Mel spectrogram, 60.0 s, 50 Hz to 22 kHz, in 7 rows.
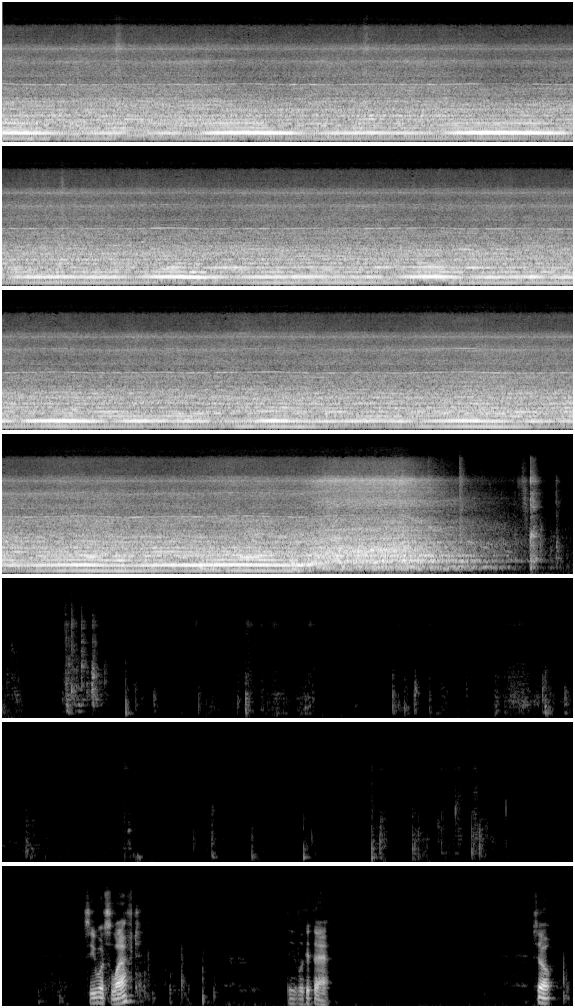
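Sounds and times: vacuum cleaner on carpet: 0.0s - 33.8s.

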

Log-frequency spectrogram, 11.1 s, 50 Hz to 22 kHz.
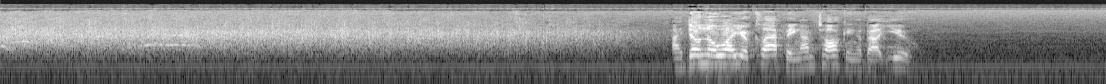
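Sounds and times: audience applauding: 0.0s - 6.7s.

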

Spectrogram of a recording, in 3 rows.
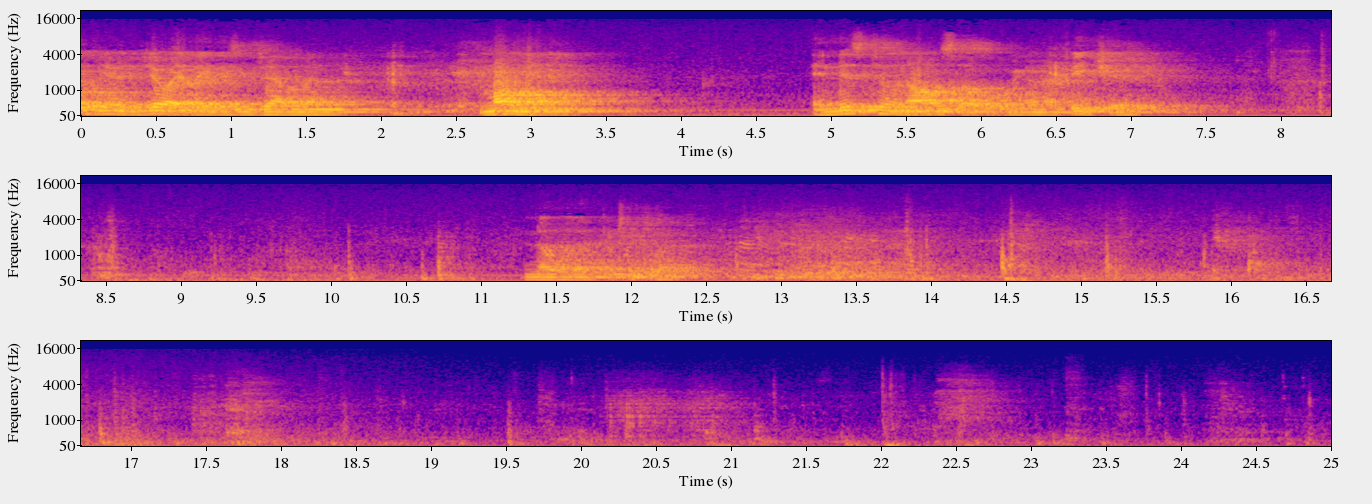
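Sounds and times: low steady hum: 0.0s - 25.0s
murmured voices: 11.3s - 18.5s.

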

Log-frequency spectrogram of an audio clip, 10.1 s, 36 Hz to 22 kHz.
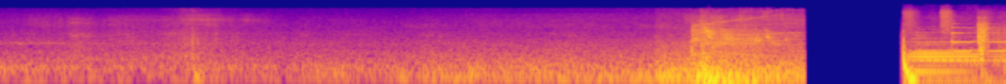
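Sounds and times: wind hissing: 0.0s - 8.1s.

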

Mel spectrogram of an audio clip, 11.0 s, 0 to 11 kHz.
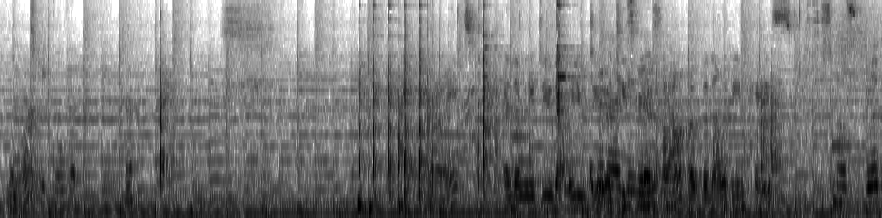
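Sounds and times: background music: 0.0s - 11.0s
utensils clinking against ceramic bowl: 4.5s - 8.4s.

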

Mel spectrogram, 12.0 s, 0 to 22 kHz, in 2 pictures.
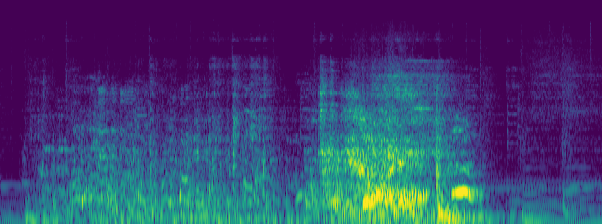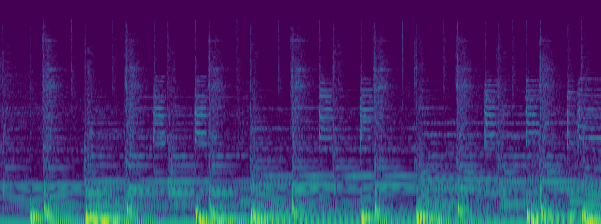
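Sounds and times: film music: 0.0s - 6.7s
loud crashes: 0.3s - 5.0s.

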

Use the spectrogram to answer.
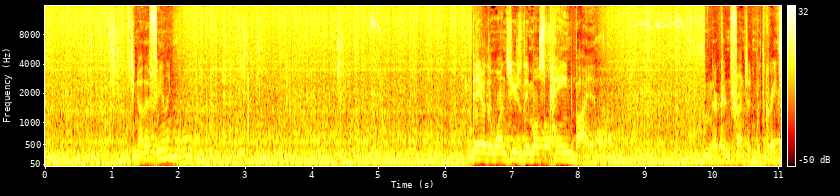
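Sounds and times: faint even hum: 0.0s - 11.0s
low rumble of room noise: 0.0s - 11.0s.

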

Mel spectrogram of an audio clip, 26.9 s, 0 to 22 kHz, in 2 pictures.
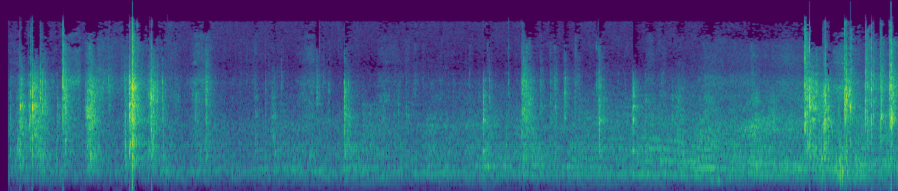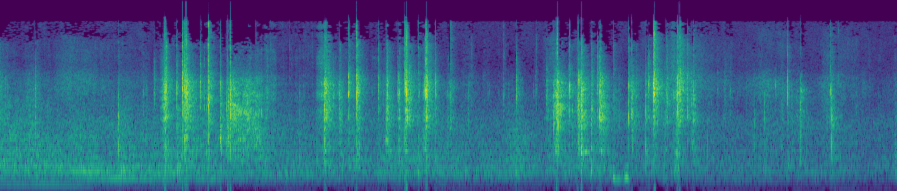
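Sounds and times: wooden blocks clacking: 15.8s - 17.5s, 18.2s - 20.3s, 21.1s - 24.4s.

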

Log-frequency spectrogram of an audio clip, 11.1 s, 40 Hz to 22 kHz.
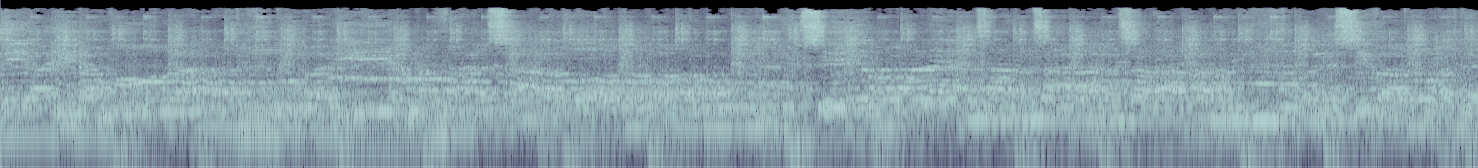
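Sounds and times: dance music with steady beat: 0.0s - 11.0s
voices singing together: 0.0s - 11.0s.

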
